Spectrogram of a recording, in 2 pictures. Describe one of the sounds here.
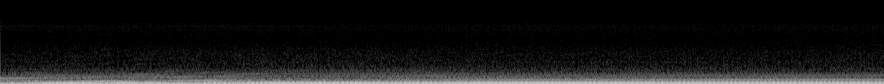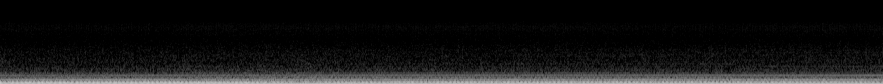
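A small propeller plane's engine drones steadily up close, its pitch rising briefly at the start.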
